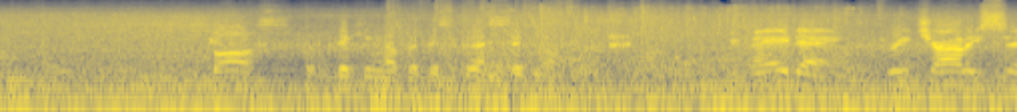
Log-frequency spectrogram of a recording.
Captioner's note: radio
